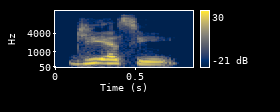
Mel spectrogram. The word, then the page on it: GLC: Indian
